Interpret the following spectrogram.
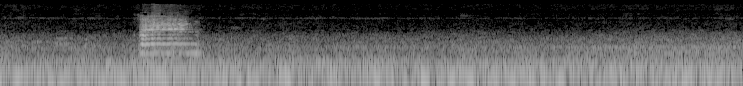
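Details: Cat fussing sleepily before falling asleep gives a single short, harmonic whining meow about a second and a half in, then only a low steady room hum.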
